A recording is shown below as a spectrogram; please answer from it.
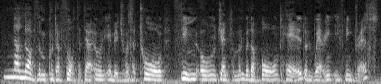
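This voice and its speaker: A British man acting a thoughtful, shrewd priest sleuth in a radio mystery, speaking in a measured, deliberate way. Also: expressive, dark tone. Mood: shrewd, assured. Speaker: actor in the lead detective role. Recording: muffled radio recording with faint rumbling noise.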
